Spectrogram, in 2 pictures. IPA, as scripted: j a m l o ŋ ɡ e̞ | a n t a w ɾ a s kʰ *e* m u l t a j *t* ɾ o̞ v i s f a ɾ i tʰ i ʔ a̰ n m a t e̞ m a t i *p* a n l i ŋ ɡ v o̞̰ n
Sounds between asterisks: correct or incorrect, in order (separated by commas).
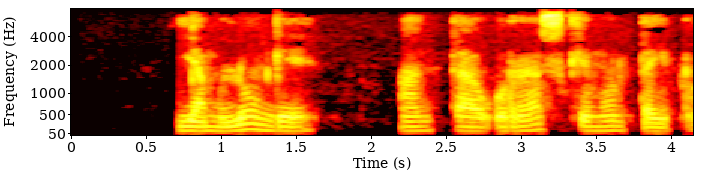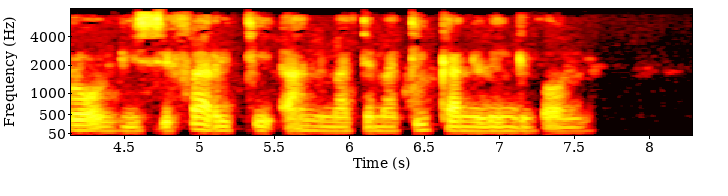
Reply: correct, incorrect, incorrect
